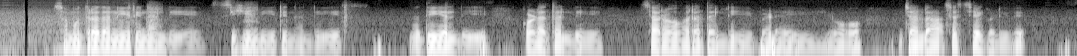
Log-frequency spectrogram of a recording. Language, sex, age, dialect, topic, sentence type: Kannada, male, 18-24, Mysore Kannada, agriculture, statement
